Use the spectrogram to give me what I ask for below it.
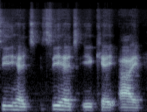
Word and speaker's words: Cheikh: I think it's pronounced the same way as Cheikh. Yeah, it's Cheki, and I'm yet to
